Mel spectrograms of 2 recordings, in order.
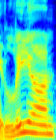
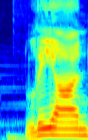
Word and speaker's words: Leon: Anyway, Leon Czolgosz lost his job at a steel mill during an economic depression known as the Panic of 1893.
